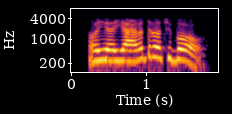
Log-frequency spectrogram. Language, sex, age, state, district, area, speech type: Manipuri, female, 60+, Manipur, Imphal East, rural, conversation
